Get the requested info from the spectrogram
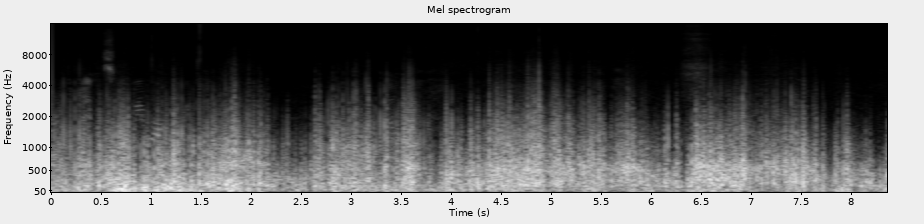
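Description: High wind buffeting the microphone: a loud, continuous, gusty rumble with rapid crackling buffets, dipping a little about two seconds in.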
